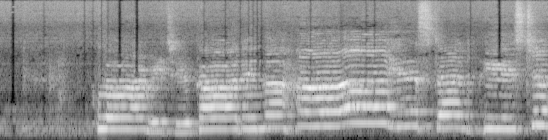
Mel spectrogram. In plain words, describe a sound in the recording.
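A woman sings a hymn alone, heard through a computer microphone.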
